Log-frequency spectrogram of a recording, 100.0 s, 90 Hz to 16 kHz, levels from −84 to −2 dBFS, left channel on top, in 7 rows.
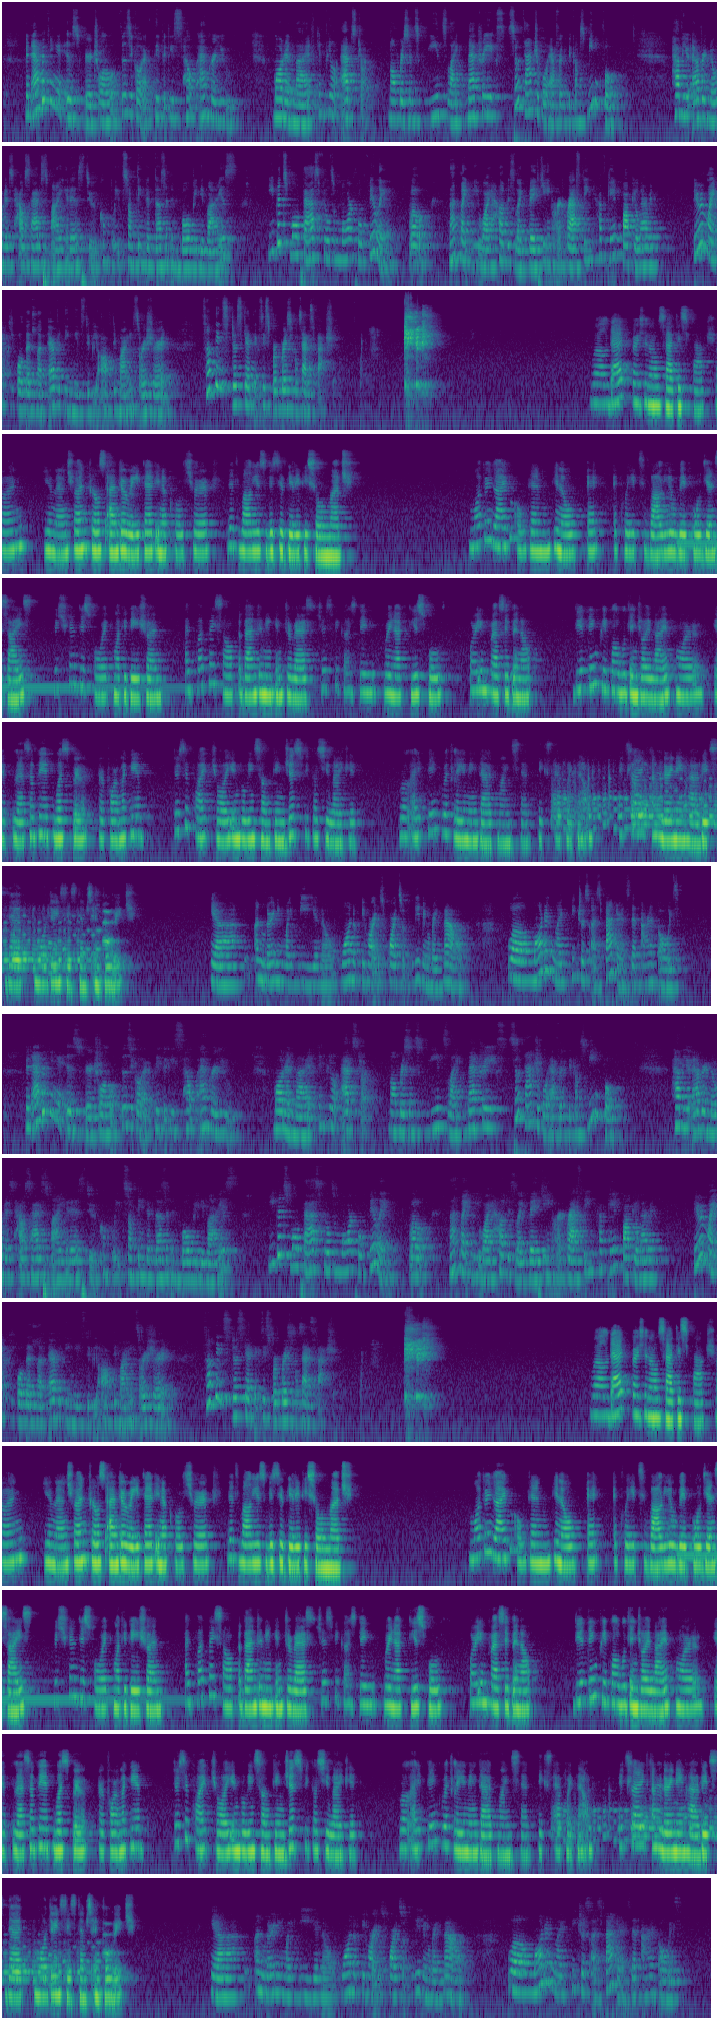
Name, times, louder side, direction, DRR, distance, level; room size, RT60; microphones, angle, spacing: voice 1, 0.5-4.6 5.0-7.3 7.7-12.2 12.8-18.9 19.6-22.1 22.4-22.7 23.2-27.3 28.1-31.8 32.6-35.3 36.0-36.1 36.6-37.4 90.0-95.0 95.4-95.6 95.9-97.0 97.3-99.3, left 2 dB, 75° left, 5 dB, 4.8 m, -38 dB
voice 2, 40.4-43.4 43.7-47.0 47.4-49.9 52.2-54.8 55.1-57.7 58.2-60.4 60.8-66.0 66.5-67.8 68.6-74.3 74.9-78.6 79.4-83.3 83.8-88.4, right 2 dB, 45° right, 13 dB, 1.3 m, -28 dB
Piano, 56.4-63.6, right 2 dB, 25° right, 2.1 m, -47 dB
sound 1, 82.5-88.1, left 5 dB, 60° left, 0.8 m, -34 dB
25.5 x 19.0 x 6.9 m, 0.77 s
head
